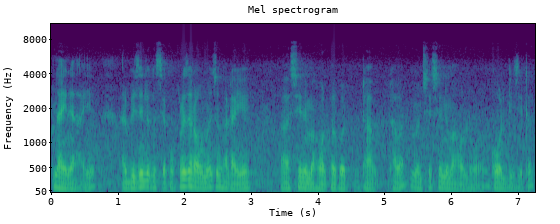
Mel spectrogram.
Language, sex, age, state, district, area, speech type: Bodo, male, 30-45, Assam, Kokrajhar, rural, spontaneous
